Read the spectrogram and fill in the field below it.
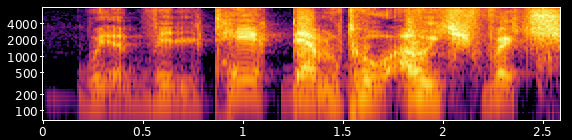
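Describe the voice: In a German accent, a man puts on a raspy character voice pitched fairly high.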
